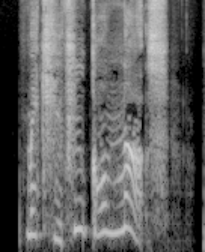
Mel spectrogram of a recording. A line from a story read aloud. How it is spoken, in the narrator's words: Rose cried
